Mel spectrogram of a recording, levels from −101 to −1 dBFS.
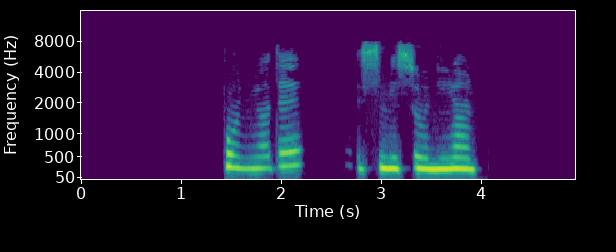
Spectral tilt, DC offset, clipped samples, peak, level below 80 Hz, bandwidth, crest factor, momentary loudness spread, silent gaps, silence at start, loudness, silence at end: -6.5 dB/octave; under 0.1%; under 0.1%; -6 dBFS; -66 dBFS; 7.6 kHz; 14 dB; 16 LU; 2.24-2.64 s; 1.45 s; -19 LUFS; 1 s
